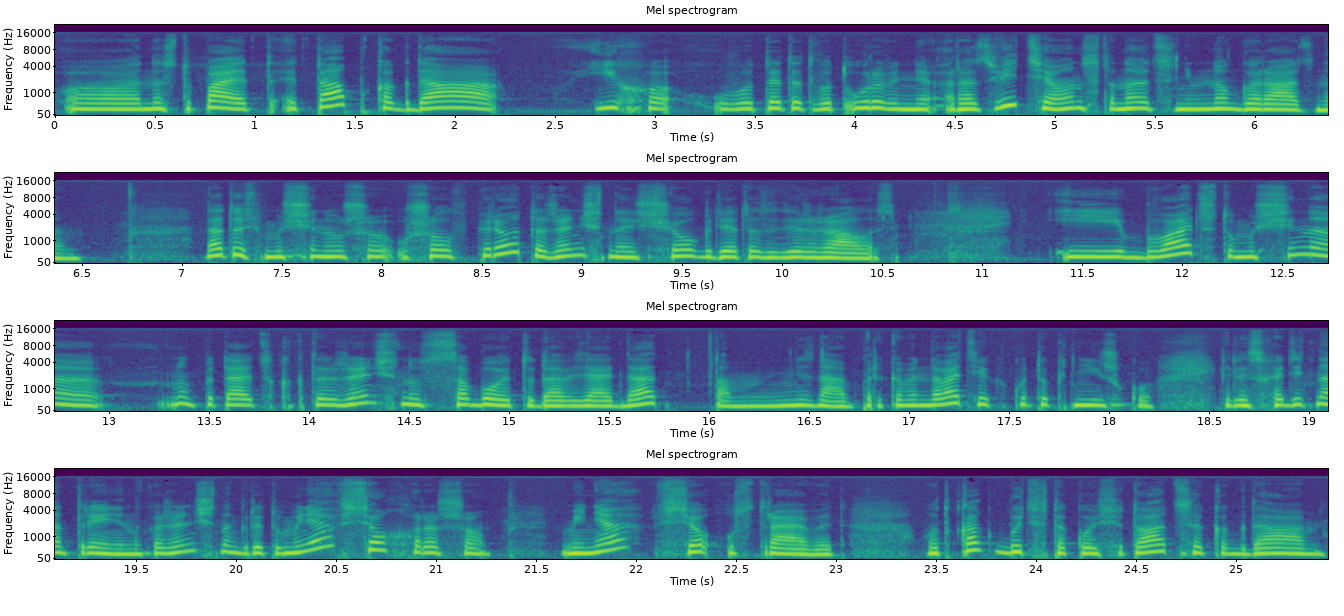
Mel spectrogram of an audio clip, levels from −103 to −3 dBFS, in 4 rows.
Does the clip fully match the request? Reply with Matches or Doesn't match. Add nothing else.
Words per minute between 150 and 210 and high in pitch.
Matches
